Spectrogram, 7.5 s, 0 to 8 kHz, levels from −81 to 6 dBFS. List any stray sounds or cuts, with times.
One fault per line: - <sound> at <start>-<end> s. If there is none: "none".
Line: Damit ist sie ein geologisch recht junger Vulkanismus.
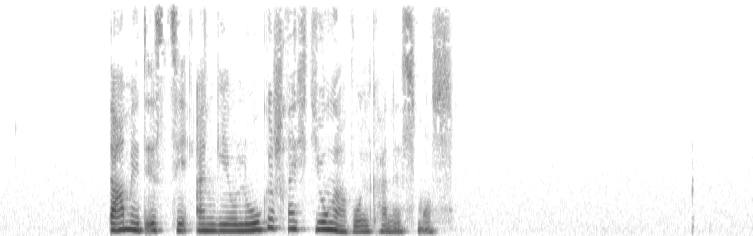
none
